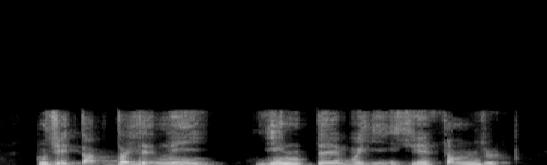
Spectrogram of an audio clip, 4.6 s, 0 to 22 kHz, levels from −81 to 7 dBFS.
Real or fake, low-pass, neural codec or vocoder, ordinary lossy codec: fake; 7.2 kHz; codec, 44.1 kHz, 2.6 kbps, DAC; AAC, 32 kbps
